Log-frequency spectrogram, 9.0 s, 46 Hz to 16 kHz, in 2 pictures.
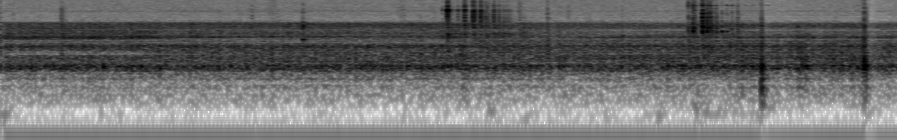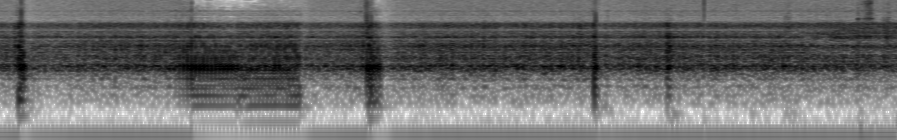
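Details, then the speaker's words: Sony CFS330 boombox after switch cleaning, before tuning capacitor and dial cord work: steady hiss, crackle and clicks across the AM band with no station received; tuning fault suspected, unconfirmed. "still not don't seem to get a station and we're hitting the dead end"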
